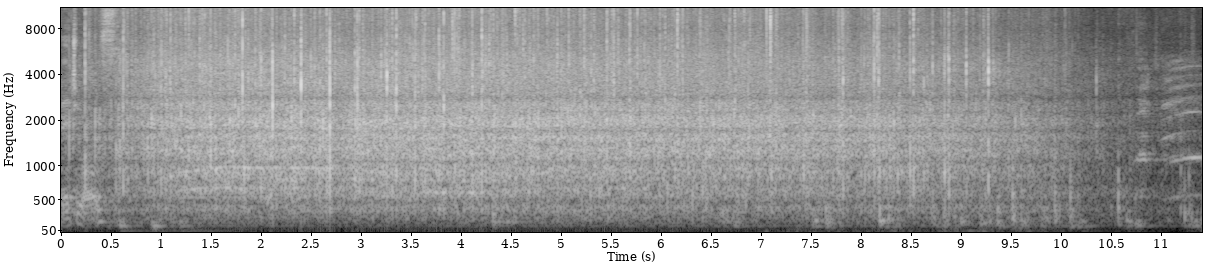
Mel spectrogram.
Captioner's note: applause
